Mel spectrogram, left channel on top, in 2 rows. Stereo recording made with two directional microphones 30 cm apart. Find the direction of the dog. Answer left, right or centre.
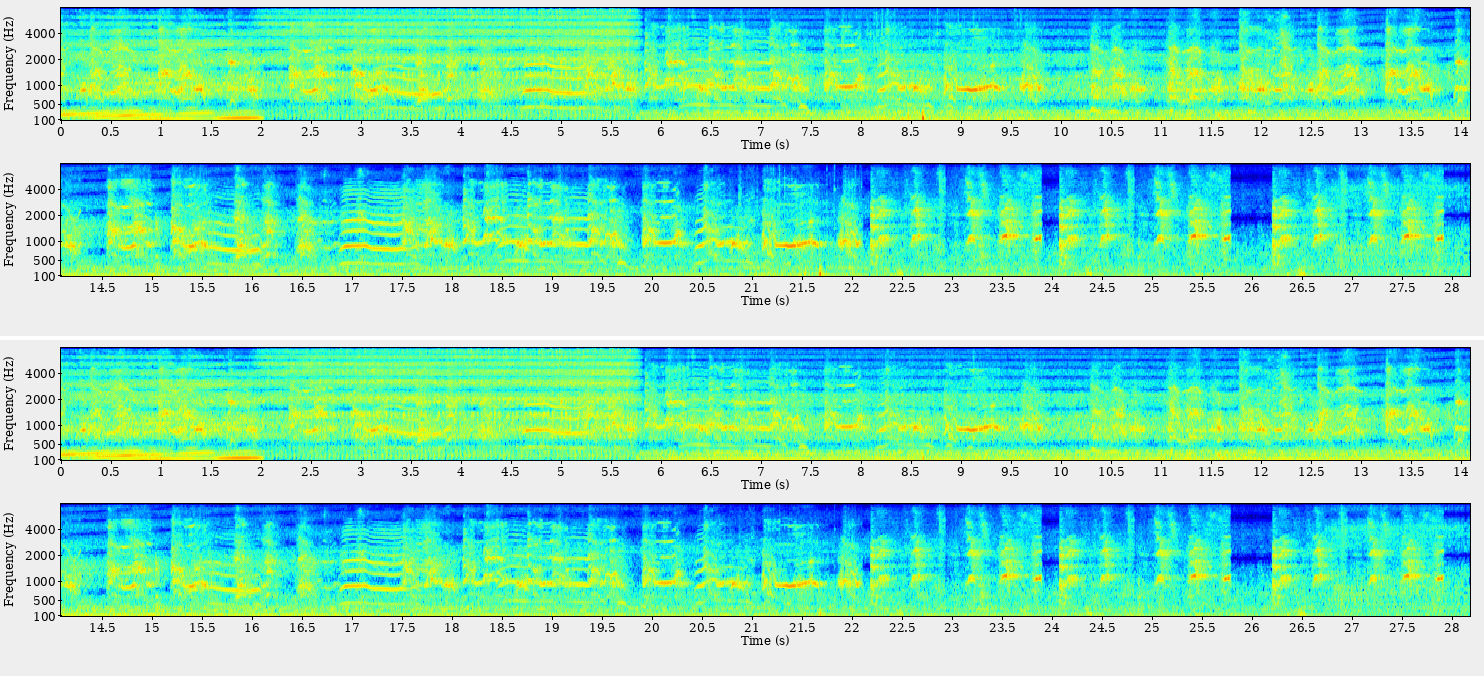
centre.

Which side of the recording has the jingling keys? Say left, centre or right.
left.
